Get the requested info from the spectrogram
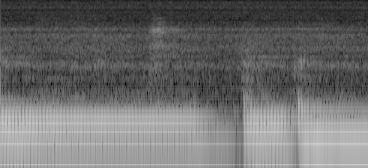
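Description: Bass line of a dance track played on its own: deep, long, heavy notes, each held for over a second, with a new note starting about one and a half seconds in.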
